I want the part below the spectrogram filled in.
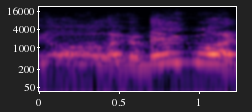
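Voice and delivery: high, loud, impressed and amazed exclaiming.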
